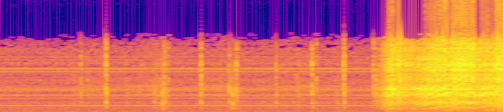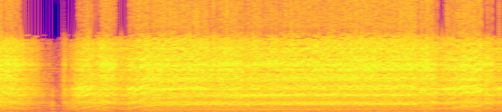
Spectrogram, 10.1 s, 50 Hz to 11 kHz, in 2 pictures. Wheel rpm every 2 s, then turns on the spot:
0, 0, 70, 190, 210.
none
